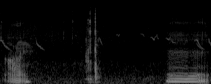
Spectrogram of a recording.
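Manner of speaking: ordinary talk, nothing marked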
